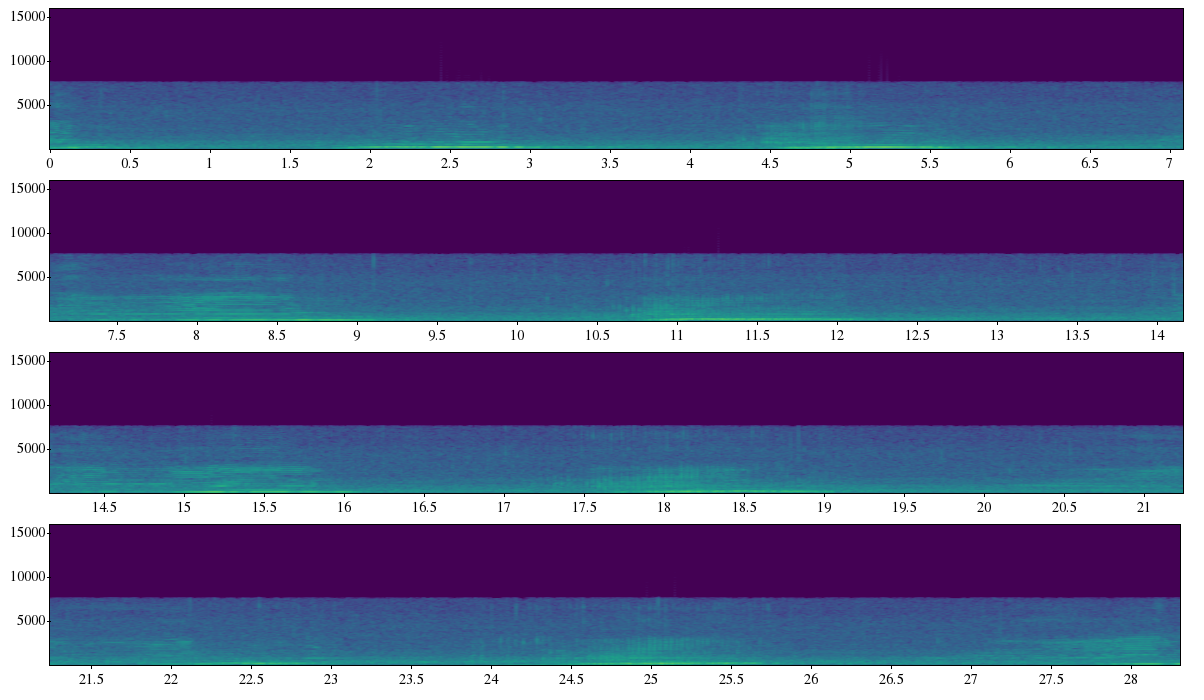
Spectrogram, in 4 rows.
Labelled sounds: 2.5	2.8	humpback whale, 0.81 to 1.8 kHz
7.5	8.9	humpback whale, 0.81 to 5.0 kHz
14.3	15.9	humpback whale, 1.0 to 3.3 kHz
17.9	18.2	humpback whale, 1.8 to 2.0 kHz
20.2	20.9	humpback whale, 0.88 to 2.8 kHz
21.6	22.0	humpback whale, 2.1 to 2.7 kHz
26.9	28.2	humpback whale, 0.81 to 3.1 kHz

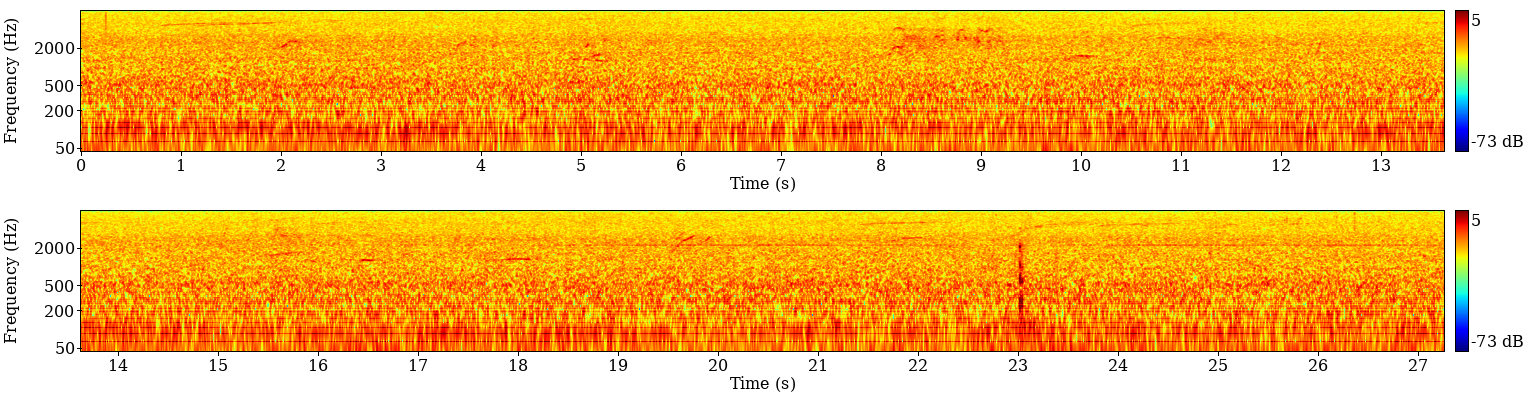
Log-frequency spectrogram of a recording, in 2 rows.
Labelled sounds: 1.0	1.9	killer whale, 4.6 to 5.2 kHz
8.0	9.2	killer whale, 1.6 to 4.2 kHz
21.5	22.0	killer whale, 4.1 to 5.2 kHz

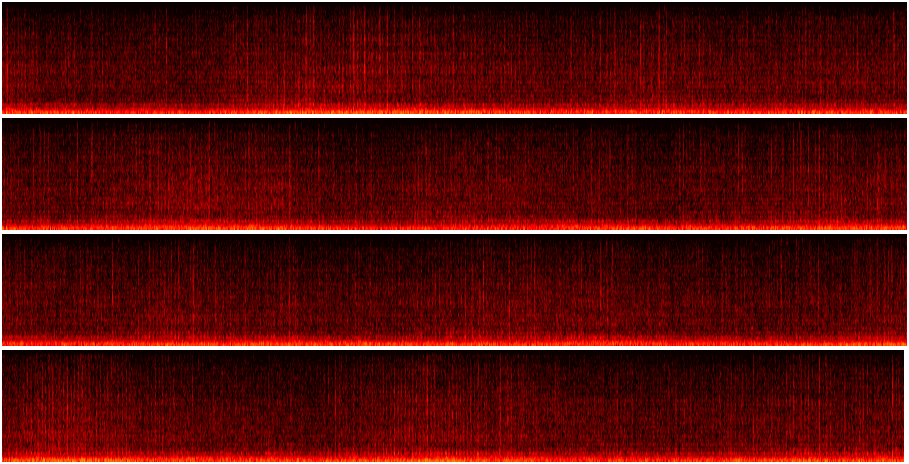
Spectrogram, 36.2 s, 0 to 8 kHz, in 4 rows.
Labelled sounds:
3.2	3.4	vessel noise, 3.1 to 3.6 kHz

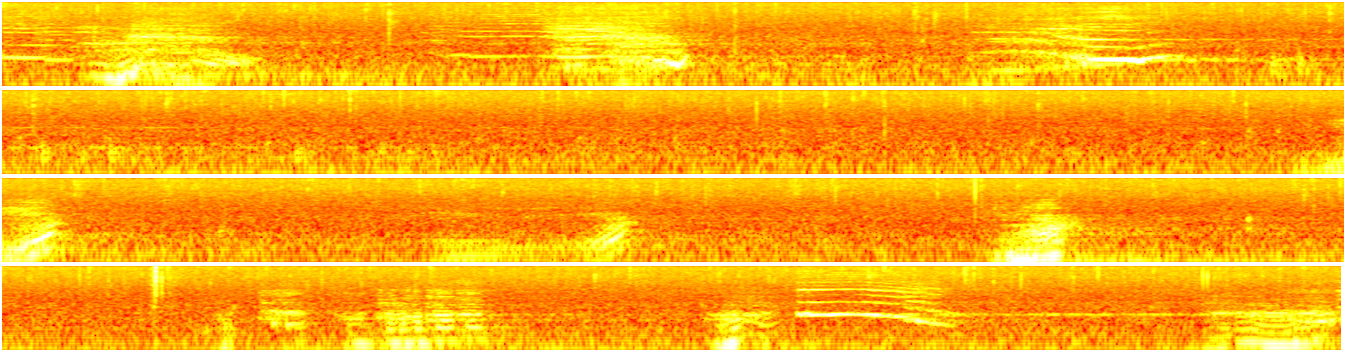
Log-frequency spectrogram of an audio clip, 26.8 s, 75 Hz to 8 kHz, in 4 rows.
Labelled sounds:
1.1	1.4	humpback whale, 5.0 to 5.2 kHz
2.3	3.4	humpback whale, 0.78 to 2.4 kHz
4.8	5.7	humpback whale, 0.94 to 3.5 kHz
15.5	15.8	humpback whale, 1.0 to 1.3 kHz
24.1	24.9	humpback whale, 0.94 to 5.5 kHz

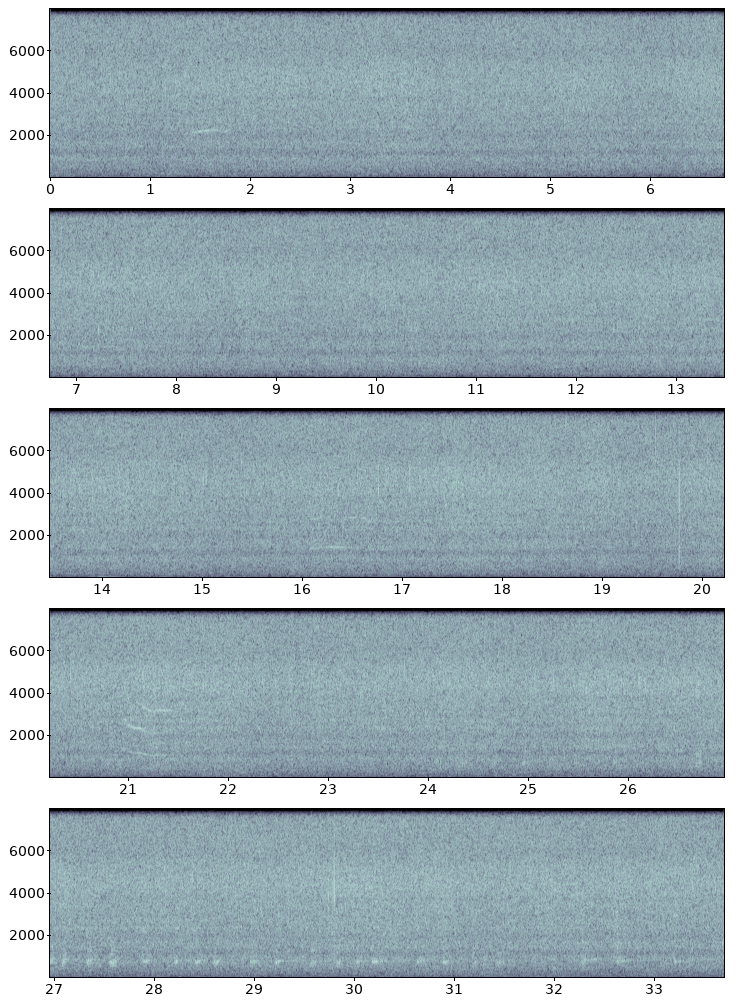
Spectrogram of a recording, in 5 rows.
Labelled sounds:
1.4	1.7	humpback whale, 2.1 to 2.3 kHz
20.9	21.5	humpback whale, 1.0 to 3.4 kHz

